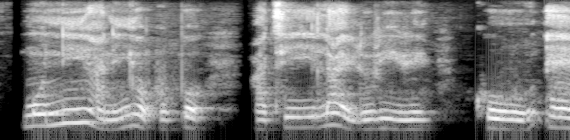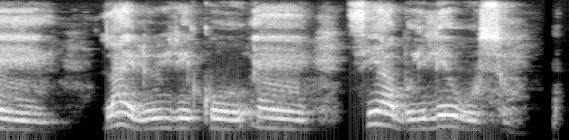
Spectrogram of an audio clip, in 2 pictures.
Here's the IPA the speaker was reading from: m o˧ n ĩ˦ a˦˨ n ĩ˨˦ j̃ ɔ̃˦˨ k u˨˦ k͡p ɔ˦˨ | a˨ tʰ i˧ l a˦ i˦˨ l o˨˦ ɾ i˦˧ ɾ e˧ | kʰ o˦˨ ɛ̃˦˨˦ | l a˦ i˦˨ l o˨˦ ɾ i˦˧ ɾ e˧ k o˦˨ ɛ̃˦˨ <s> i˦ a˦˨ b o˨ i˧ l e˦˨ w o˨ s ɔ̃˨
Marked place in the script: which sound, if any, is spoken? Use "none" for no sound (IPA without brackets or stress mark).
s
